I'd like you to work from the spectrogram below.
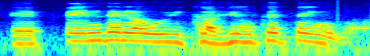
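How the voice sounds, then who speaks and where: A woman's voice: medium pitch, steady tone, brisk. Woman student, inquisitive, direct questions; lo-fi call audio. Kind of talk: asking questions in an online class.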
